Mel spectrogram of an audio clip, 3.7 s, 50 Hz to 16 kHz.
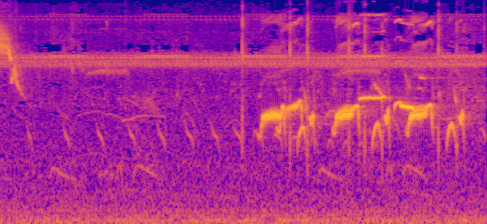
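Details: Streamer-tailed tyrants, a pair displaying in marshland at a fish farm in Goiânia, Goiás, Brazil, 26 December 2017. Soft faint chirps come first, then three loud, sharp squeaky notes in quick succession, with a steady insect whine throughout.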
